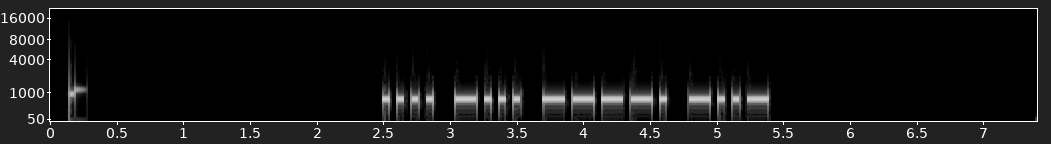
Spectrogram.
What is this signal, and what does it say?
Morse code, heard as a keyed tone, about 21 wpm, 700 Hz. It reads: HB9X
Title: DXCC-100 Call Signs - 4 Characters - 22wpm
